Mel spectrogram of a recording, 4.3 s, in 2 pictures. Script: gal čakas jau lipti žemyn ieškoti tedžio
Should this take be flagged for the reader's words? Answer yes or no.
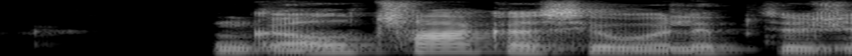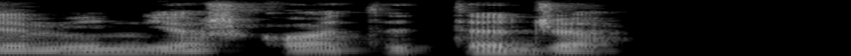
no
